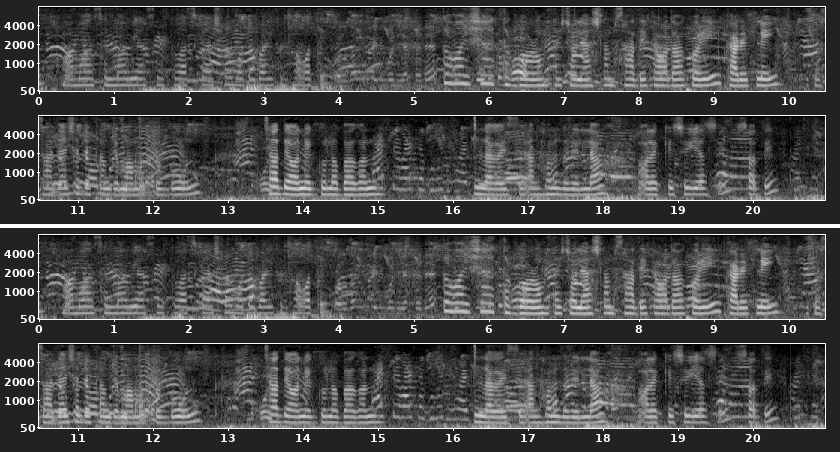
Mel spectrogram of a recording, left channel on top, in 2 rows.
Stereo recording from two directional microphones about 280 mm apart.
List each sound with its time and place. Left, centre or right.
0.3 s speech: centre
5.4 s speech: centre
11.8 s a child's voice: right
13.1 s children playing: right
13.5 s speech: centre
16.4 s speech: centre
